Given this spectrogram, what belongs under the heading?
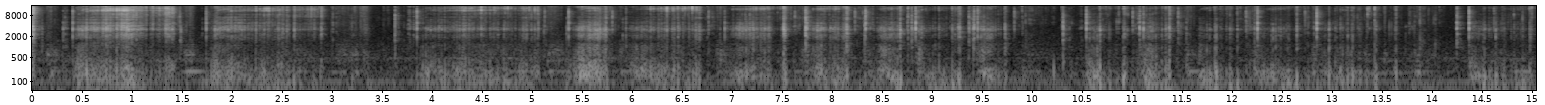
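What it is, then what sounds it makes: Bar soap being carved. A solid red and white striped bar soap, held in the hand, is carved with a utility knife blade into crumbly bits. A steady stream of crisp scraping and crumbling clicks is heard, with bright, hissy texture over a soft low rumble, and a slightly louder burst near the start.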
